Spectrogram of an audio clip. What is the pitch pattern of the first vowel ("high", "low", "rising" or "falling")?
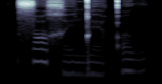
high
